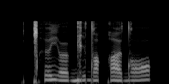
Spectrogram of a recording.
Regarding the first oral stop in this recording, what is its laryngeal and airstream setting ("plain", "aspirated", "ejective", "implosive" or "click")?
click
